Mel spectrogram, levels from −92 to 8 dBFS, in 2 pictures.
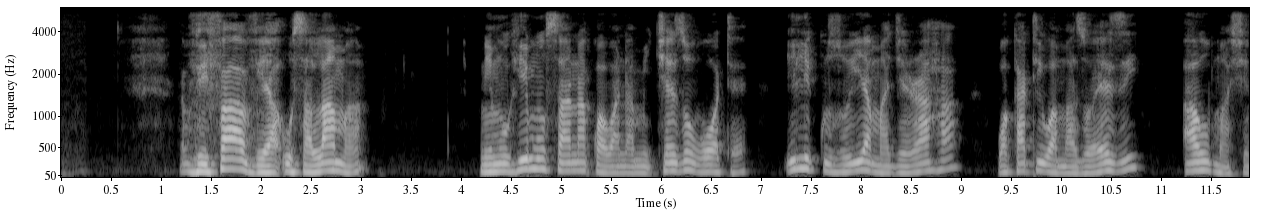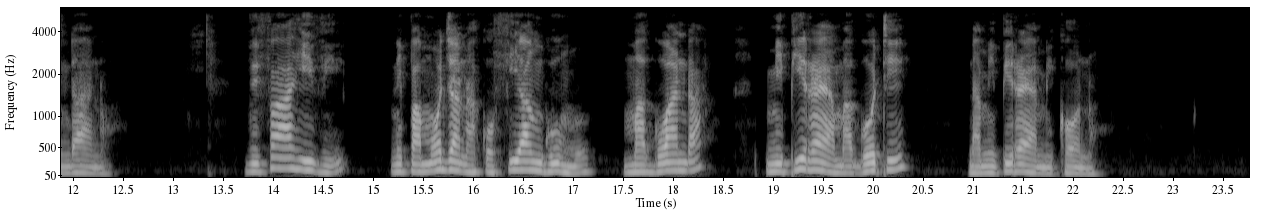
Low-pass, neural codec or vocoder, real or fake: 5.4 kHz; codec, 16 kHz, 8 kbps, FreqCodec, larger model; fake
